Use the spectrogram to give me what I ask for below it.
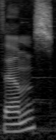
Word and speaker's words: Thames: Thames is pronounced Thames.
